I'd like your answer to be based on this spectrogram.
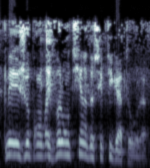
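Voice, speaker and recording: Brief: a teasing writer in a vintage radio play, lively and lo-fi. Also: male voice, high-pitched, fast, slight background noise. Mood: witty. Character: witty, mocking writer and chronicler. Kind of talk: 1950s French radio drama acting. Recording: dull old radio recording.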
